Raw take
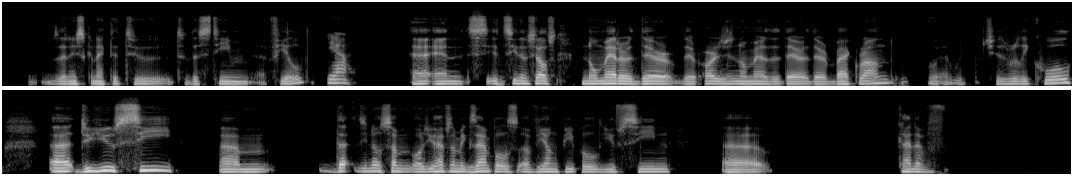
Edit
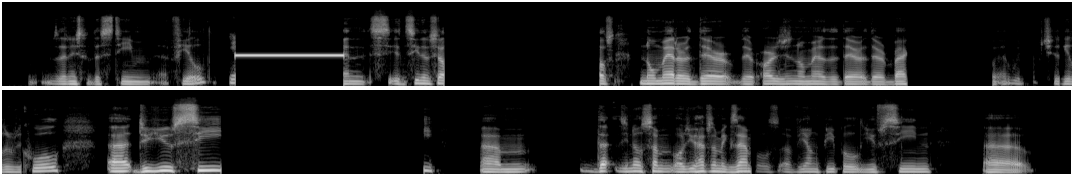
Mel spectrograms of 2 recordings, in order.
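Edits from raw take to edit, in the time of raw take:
0.78–1.76 cut
3.31–4.4 bleep 1610 Hz -8.5 dBFS
5.4 insert silence 1.56 s
8.47–9.33 room tone
9.99–10.31 reverse
12.31 insert silence 2.03 s
15.58–16.6 fade in

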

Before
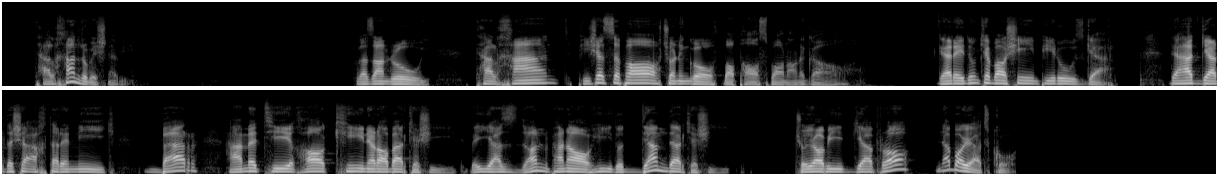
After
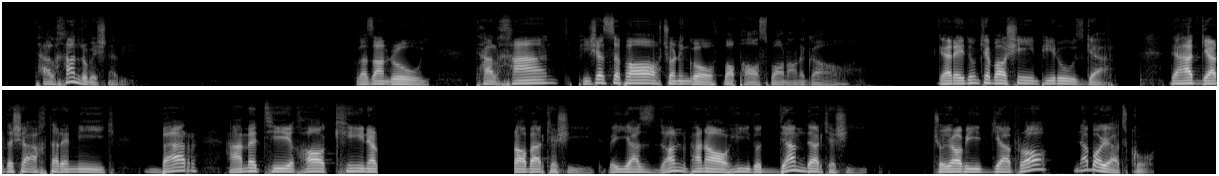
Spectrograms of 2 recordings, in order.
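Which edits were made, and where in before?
15.9 insert room tone 1.38 s

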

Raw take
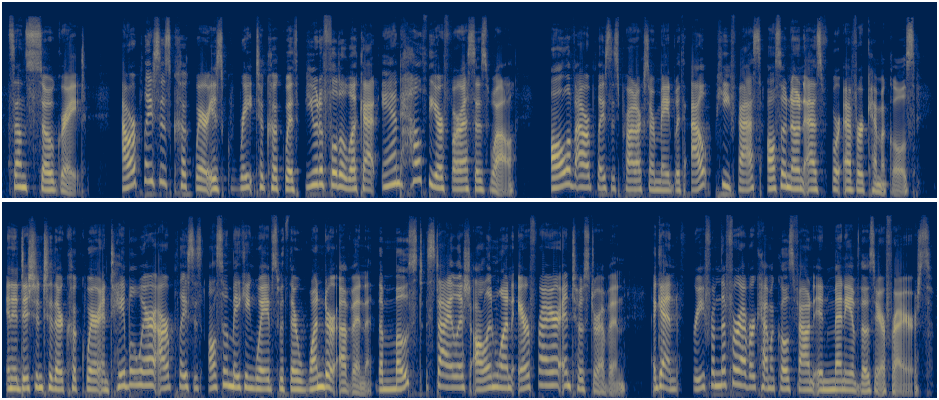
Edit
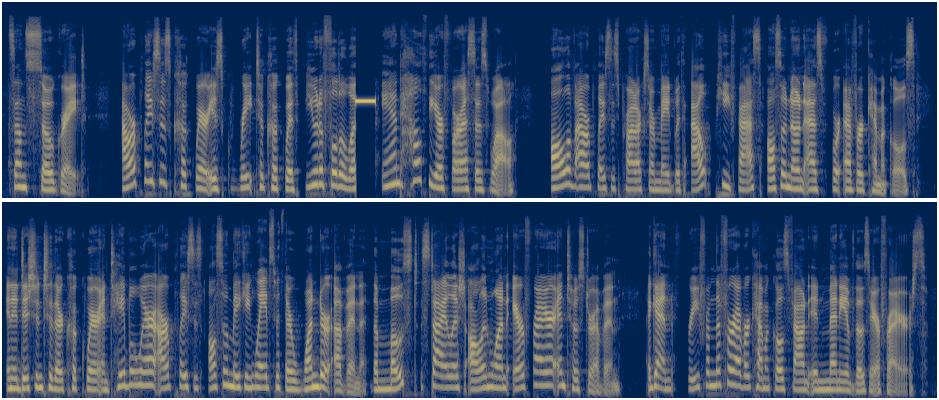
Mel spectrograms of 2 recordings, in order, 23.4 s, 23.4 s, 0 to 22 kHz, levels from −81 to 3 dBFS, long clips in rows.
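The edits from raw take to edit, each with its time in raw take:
4.42–4.67 bleep 2740 Hz -7.5 dBFS
14.81–15.31 speed 115%

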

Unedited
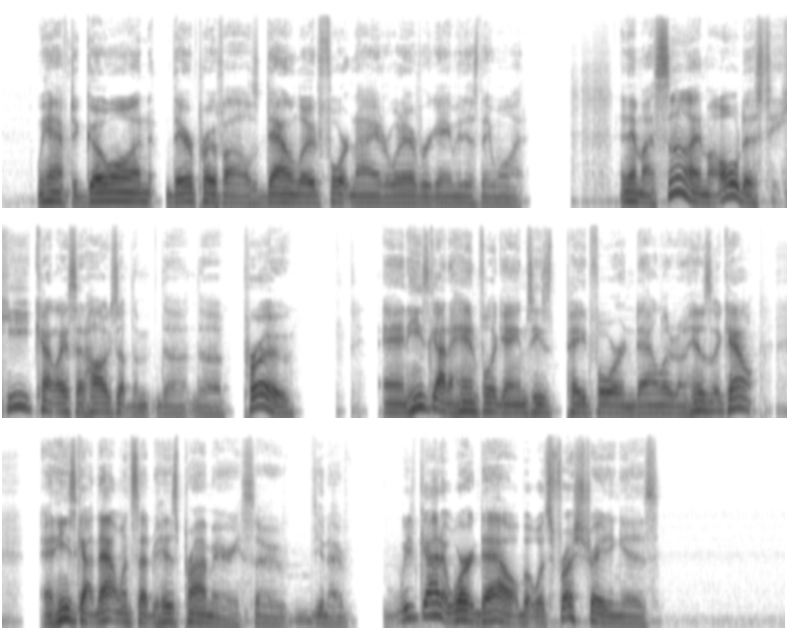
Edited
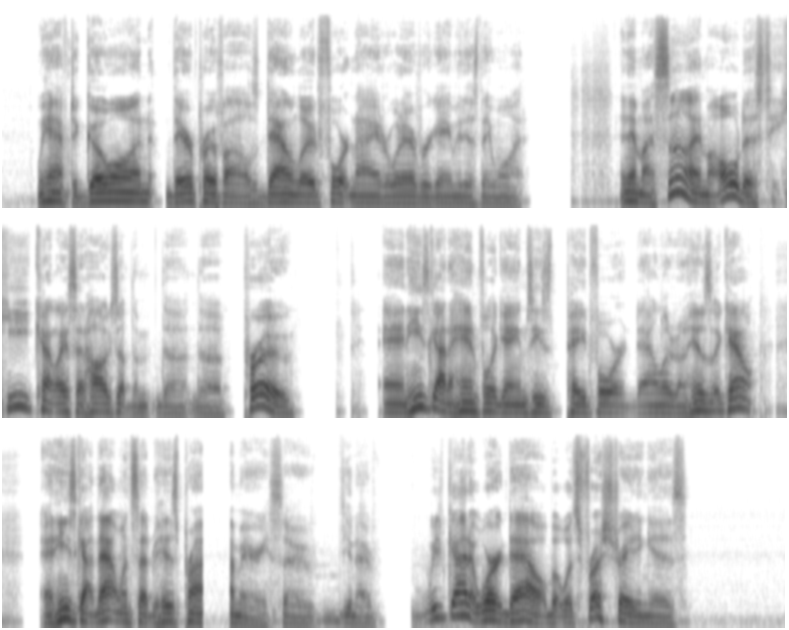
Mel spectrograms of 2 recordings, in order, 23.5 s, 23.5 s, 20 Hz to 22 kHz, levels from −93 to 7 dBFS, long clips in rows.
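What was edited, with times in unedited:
13.88–14.39 dip -18 dB, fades 0.24 s
17.7 insert room tone 0.28 s

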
